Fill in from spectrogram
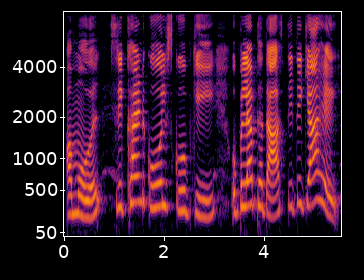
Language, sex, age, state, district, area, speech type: Hindi, female, 60+, Rajasthan, Jodhpur, rural, read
